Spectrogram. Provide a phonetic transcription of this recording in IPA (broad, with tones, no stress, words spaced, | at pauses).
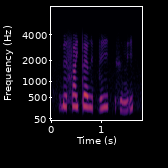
ɗɨ˧ sa˧jt̪ɛ˧vi˨˩t̚zi˧ | xɨ̤˨˩nḭ˧˥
